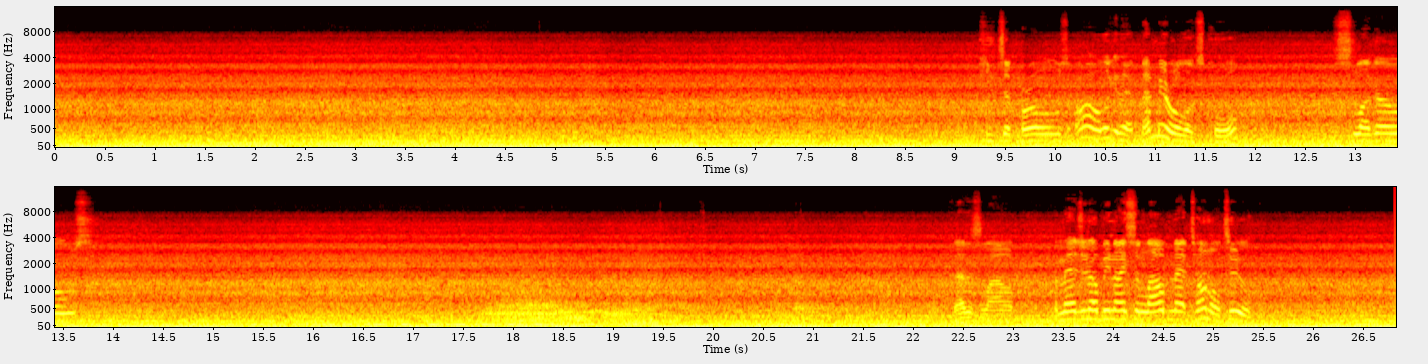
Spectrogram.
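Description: A car engine hums and tyres rumble steadily on the road.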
